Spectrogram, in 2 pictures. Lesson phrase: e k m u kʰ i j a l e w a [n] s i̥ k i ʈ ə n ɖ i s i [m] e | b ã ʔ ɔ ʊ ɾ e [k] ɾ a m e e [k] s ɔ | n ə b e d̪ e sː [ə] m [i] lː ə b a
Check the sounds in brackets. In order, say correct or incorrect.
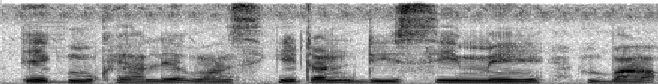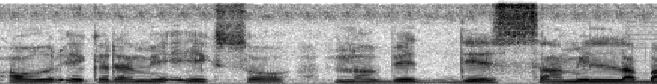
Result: correct, correct, correct, correct, incorrect: a, correct

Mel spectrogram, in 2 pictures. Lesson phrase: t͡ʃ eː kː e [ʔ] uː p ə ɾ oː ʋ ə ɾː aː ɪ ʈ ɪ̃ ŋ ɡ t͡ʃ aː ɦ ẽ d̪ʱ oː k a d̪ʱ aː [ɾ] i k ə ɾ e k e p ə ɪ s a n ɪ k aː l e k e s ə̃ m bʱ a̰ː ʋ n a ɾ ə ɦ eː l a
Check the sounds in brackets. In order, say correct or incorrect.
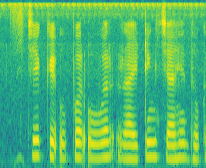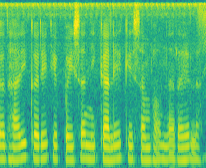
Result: correct, correct

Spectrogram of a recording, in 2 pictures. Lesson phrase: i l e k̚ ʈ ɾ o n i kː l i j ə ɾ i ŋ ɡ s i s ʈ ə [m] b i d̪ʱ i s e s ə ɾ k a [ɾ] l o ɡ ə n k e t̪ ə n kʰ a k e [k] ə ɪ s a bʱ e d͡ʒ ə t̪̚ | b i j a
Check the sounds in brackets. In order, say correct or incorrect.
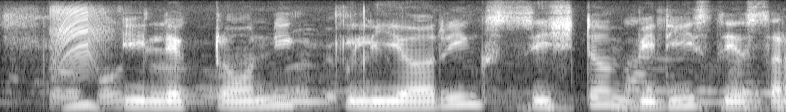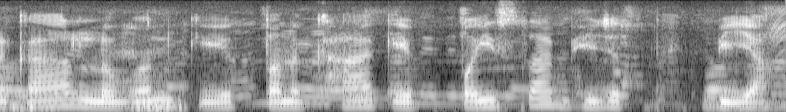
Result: correct, correct, incorrect: p

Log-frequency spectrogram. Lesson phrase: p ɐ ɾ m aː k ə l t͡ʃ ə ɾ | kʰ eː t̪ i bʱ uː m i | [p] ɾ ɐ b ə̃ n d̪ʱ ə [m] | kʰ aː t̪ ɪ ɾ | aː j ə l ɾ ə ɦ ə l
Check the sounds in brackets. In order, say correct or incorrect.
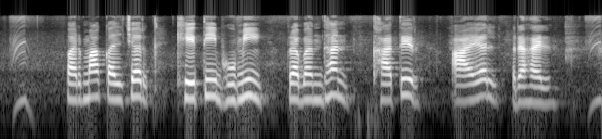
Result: correct, incorrect: n

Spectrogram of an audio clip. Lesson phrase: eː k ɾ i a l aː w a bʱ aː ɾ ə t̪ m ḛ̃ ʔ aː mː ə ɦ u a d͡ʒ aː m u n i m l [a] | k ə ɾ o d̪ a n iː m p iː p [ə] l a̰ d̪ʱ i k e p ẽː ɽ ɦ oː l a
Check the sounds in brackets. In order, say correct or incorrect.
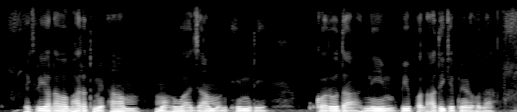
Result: incorrect: i, correct

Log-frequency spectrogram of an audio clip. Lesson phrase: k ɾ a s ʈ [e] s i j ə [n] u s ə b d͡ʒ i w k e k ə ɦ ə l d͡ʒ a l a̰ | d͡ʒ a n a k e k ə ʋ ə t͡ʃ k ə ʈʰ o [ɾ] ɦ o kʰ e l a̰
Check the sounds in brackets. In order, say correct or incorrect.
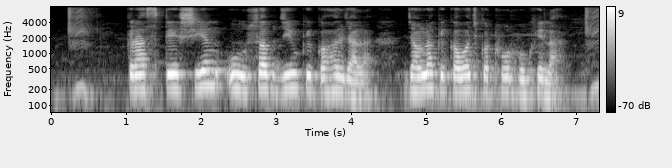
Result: correct, correct, correct

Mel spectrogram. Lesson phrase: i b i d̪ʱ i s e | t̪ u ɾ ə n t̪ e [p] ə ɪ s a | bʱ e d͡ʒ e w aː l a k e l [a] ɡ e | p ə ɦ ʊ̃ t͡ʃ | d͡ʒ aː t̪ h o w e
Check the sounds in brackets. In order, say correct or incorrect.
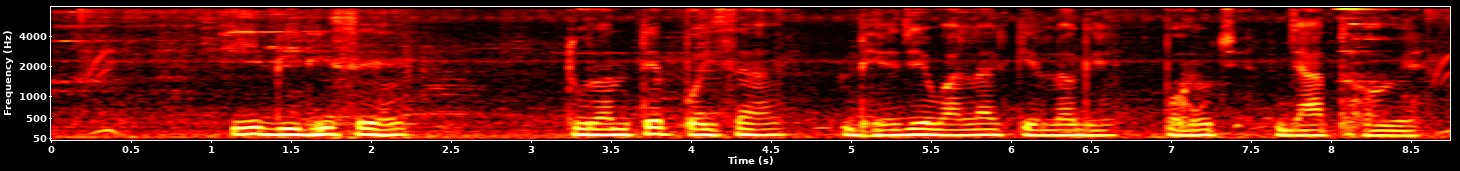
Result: correct, incorrect: ə

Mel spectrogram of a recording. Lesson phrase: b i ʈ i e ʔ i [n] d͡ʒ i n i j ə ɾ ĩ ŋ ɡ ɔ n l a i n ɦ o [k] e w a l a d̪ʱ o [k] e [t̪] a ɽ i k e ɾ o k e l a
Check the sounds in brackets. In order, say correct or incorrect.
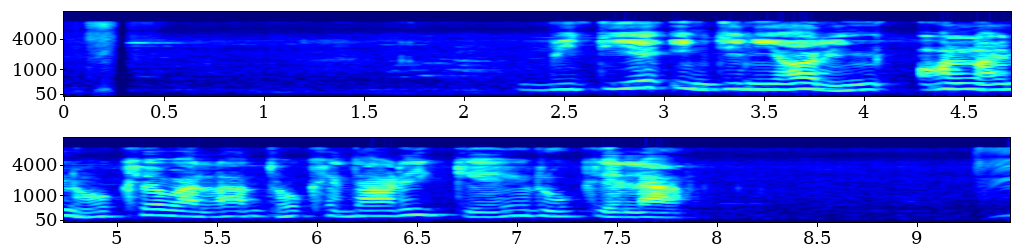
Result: correct, incorrect: kʰ, incorrect: kʰ, incorrect: d̪

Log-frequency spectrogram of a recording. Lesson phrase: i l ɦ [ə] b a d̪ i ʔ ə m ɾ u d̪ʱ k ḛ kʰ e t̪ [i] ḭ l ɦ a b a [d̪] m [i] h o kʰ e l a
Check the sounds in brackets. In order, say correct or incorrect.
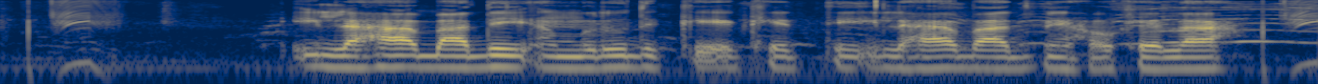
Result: incorrect: a, correct, correct, incorrect: e

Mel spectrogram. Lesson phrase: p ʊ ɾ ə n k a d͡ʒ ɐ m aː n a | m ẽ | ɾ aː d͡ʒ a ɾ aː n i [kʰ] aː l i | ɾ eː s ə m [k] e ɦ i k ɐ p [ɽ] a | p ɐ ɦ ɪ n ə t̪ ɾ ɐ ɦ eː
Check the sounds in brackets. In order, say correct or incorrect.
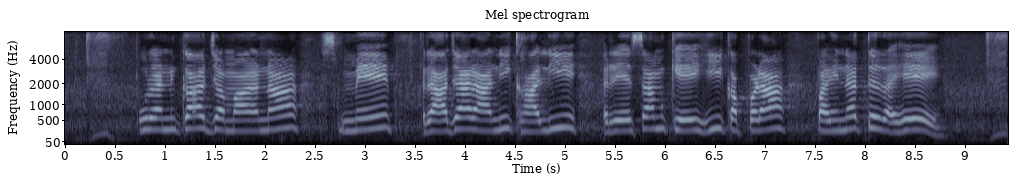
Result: correct, correct, correct

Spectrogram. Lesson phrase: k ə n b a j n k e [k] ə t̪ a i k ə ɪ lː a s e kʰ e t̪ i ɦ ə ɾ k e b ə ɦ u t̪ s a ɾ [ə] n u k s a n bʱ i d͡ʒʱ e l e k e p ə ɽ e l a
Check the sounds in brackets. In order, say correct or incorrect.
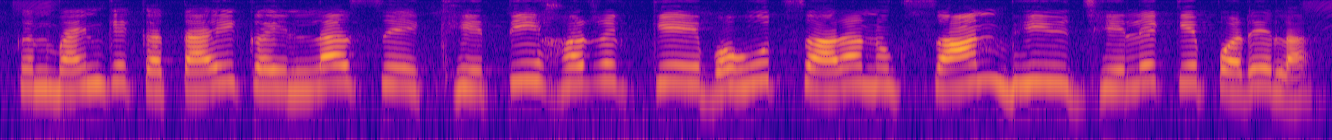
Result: correct, incorrect: a

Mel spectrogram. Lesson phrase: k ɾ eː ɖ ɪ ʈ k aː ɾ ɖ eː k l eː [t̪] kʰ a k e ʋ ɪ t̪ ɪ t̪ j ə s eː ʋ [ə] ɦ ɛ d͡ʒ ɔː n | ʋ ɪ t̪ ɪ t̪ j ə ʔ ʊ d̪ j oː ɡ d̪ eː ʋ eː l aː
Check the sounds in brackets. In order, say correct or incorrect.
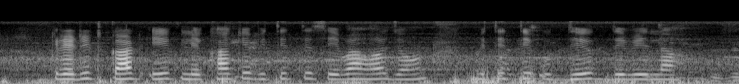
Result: incorrect: none, incorrect: a

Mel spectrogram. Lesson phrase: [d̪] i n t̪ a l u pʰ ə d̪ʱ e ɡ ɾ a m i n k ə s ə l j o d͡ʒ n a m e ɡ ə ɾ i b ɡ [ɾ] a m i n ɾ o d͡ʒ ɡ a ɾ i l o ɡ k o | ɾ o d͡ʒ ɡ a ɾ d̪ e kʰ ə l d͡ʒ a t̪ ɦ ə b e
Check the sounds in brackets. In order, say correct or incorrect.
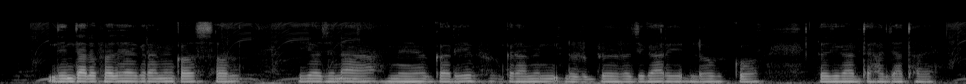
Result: correct, correct

